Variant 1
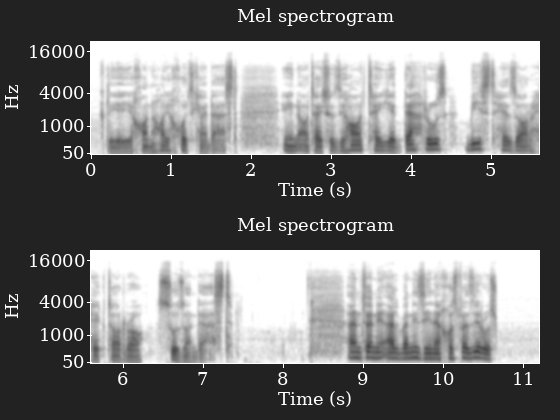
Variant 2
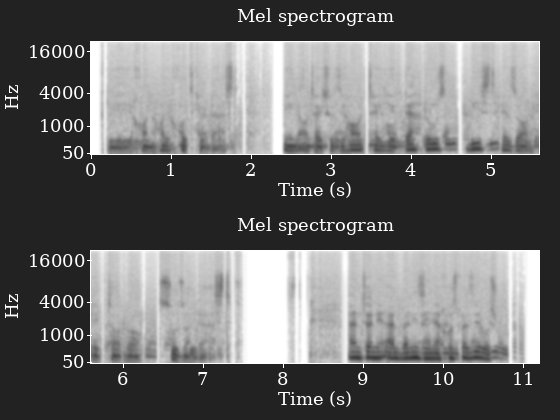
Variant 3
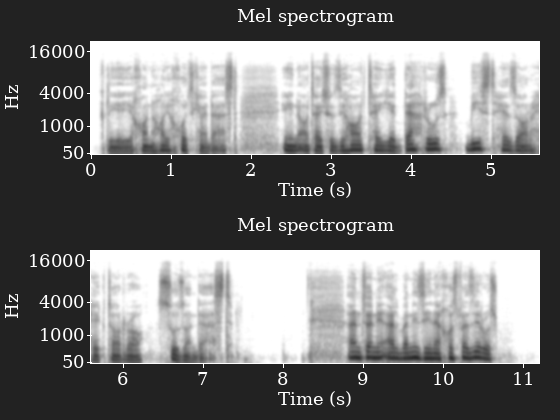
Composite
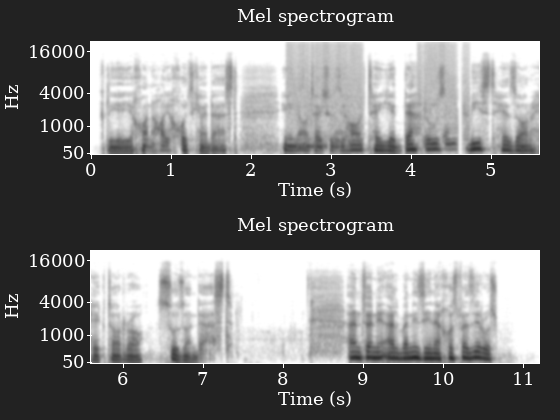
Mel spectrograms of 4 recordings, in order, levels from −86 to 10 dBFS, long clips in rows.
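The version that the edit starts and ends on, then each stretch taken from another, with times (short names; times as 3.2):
3
0.67–1.15 from 1
2.43–3.4 from 2
4.07–4.73 from 2
6.95–8.83 from 1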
